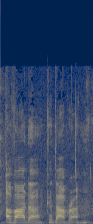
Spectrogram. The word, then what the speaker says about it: Avada Kedavra: There's no H in front of the spell. It's Avada Kedavra.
